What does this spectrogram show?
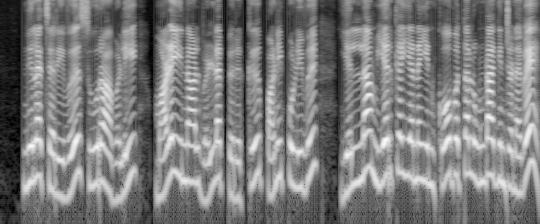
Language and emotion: Tamil, angry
